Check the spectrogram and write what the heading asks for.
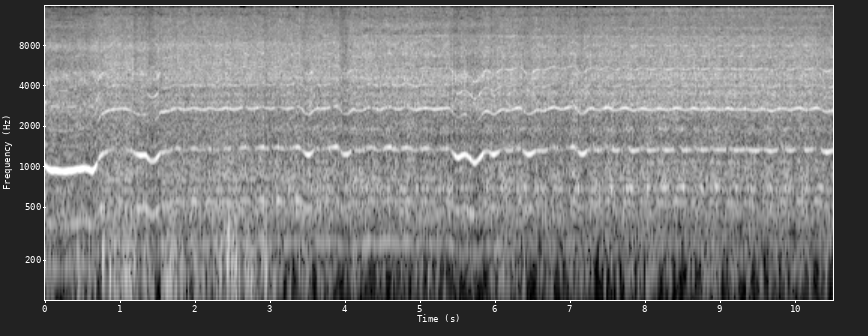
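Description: High-RPM rotary tool spinning a white 120-grit Roloc bristle disc lightly over a cast iron engine block's head gasket deck, cleaning off old gasket residue. It gives a steady, loud whine that rises in pitch about a second in and dips briefly now and then.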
